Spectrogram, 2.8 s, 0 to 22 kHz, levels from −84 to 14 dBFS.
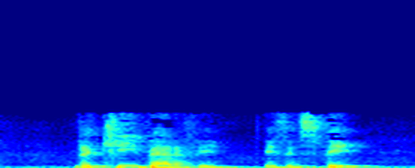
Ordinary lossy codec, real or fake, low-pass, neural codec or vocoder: MP3, 32 kbps; fake; 7.2 kHz; codec, 16 kHz in and 24 kHz out, 1 kbps, XY-Tokenizer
